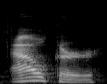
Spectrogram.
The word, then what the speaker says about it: ochre: Let me see how it's pronounced. It is ochre. Auker.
